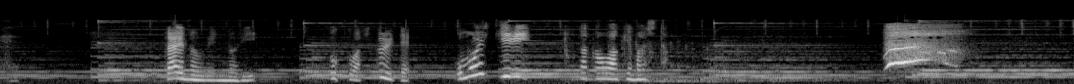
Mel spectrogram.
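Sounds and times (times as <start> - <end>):
speech: 1.8 - 2.7, 3.3 - 6.8
high-pitched human scream: 8.8 - 9.6.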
